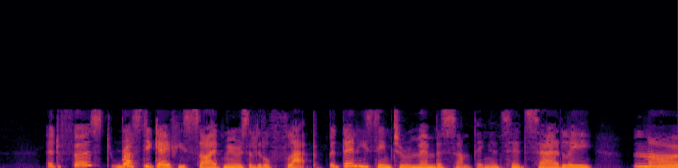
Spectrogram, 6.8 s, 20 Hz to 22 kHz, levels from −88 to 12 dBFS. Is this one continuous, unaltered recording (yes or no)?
no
